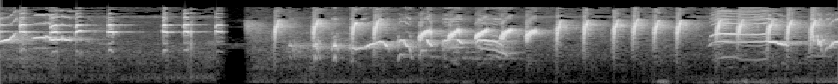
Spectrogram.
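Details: Kolibri ninja, the purple-throated sunbird, recorded as training material alongside Oriental magpie-robin: energetic high chattering, a quick run of repeated rising slurred notes, then sharp clicks and a wavering whistle, about three notes a second.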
